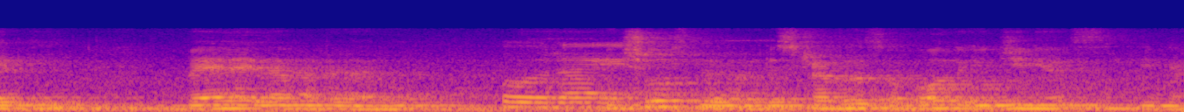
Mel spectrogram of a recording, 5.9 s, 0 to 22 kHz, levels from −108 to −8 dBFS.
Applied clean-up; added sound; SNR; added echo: none; none; none; none.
